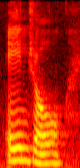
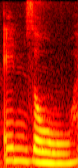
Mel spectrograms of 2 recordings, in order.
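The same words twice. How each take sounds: First: The j sound in the middle is strong. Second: The j sound in the middle is weak. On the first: The speaker calls it right. "nhớ âm j mạnh lên, dày dặn lên" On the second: The speaker calls it wrong. "đừng đọc là angel hay là something else"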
